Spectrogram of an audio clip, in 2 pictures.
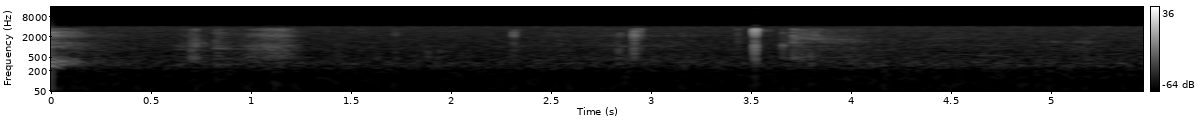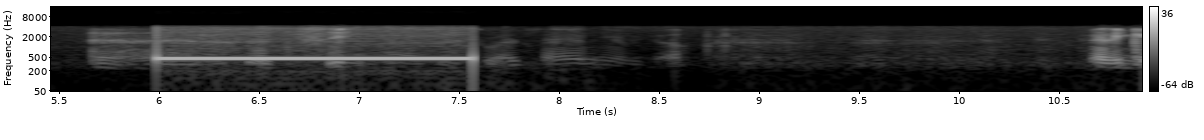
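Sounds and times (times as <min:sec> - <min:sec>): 
telephone dial tone: 0:06.0 - 0:07.6.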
